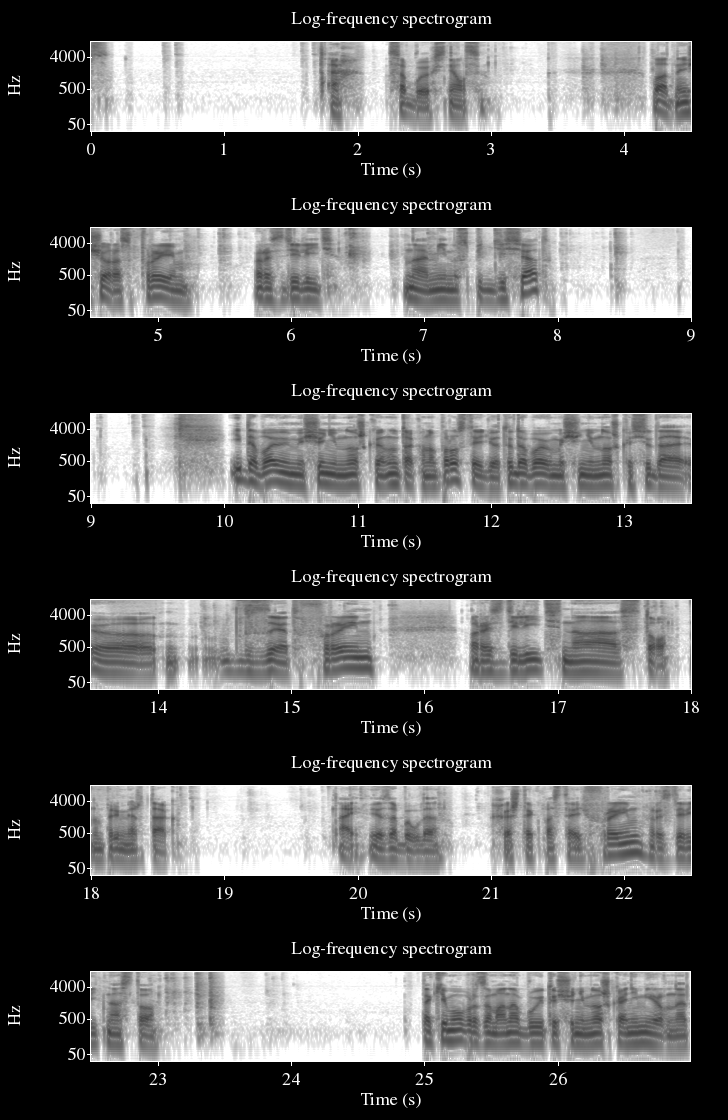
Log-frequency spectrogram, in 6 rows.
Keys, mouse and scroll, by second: 1.4 click, 10.1 space, 11.8 space, 12.8 click, 17.6 0, 18.9 space, 19.4 space, 19.7 click, 23.1 0, 23.6 space.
